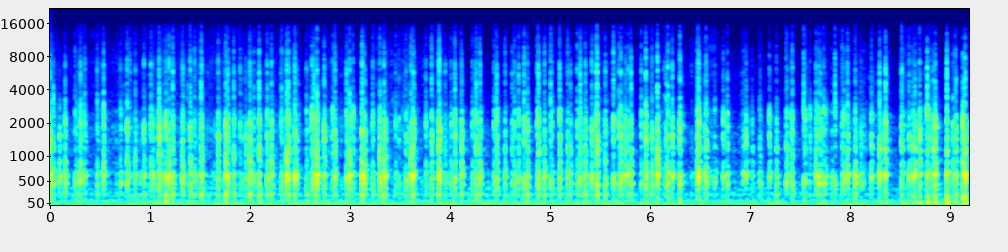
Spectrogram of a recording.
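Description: Fingernails tap quickly on the top and front of a white and clear plastic clamshell package holding a Nintendo Switch controller. The result is a fast, steady stream of light, dry clicks with a hollow plastic tone around 580 Hz, each dying away almost instantly.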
